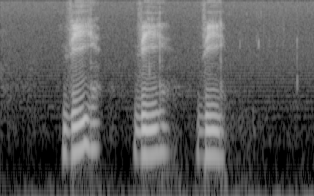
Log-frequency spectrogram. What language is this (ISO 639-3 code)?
nor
